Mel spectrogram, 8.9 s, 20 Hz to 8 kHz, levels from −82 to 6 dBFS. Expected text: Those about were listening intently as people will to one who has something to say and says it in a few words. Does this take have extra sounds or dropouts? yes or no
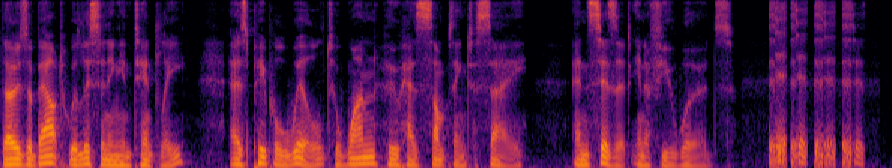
yes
